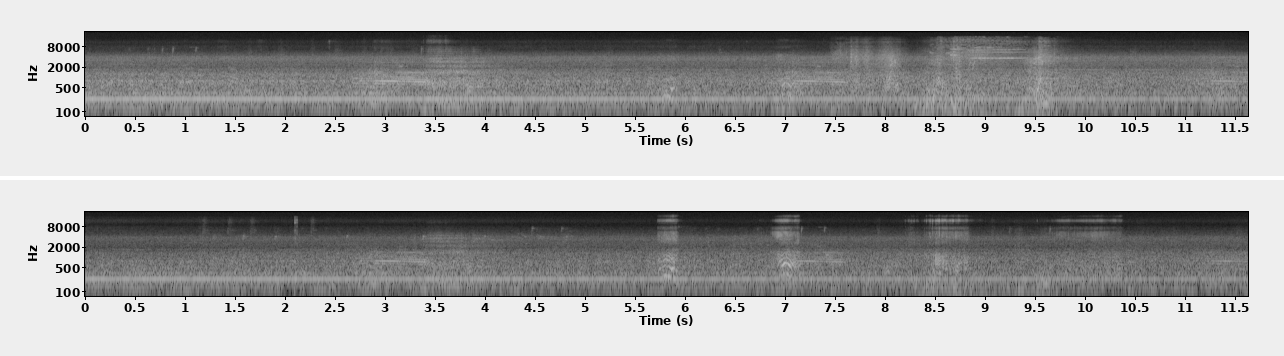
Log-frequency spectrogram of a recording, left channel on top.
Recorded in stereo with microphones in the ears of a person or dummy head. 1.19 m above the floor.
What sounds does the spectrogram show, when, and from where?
0.0 s a vehicle: 55° left (ahead or behind); by 11.7 s 80° left
3.4 s a gunshot: 40° left (ahead or behind)
5.7 s a zipper: 60° right (ahead or behind)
